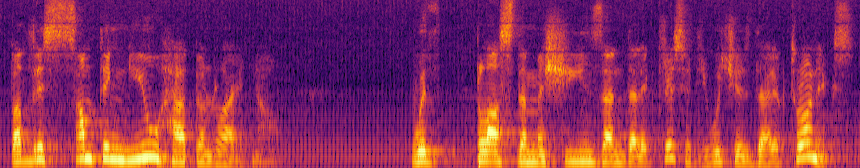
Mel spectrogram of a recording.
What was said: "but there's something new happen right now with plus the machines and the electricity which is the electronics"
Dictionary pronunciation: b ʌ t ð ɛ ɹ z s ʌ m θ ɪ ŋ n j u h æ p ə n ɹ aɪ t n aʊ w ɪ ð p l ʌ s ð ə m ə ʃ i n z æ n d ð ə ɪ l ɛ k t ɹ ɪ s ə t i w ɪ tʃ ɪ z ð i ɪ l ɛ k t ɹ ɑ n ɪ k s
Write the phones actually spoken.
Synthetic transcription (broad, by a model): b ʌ t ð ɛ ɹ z s ʌ m θ ɪ ŋ n j u h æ p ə n ɹ aɪ t n aʊ w ɪ ð p l ʌ s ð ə m ə ʃ i n z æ n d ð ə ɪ l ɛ k t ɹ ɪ s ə t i w ɪ tʃ ɪ z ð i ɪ l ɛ k t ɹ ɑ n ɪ k s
